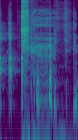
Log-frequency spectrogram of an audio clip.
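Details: Cough.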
